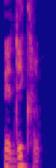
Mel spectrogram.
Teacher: on observe une chute de la voyelle pénultième inaccentuée, c'est-à-dire l'avant-dernier ou. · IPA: */peˈdɪkl-u/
